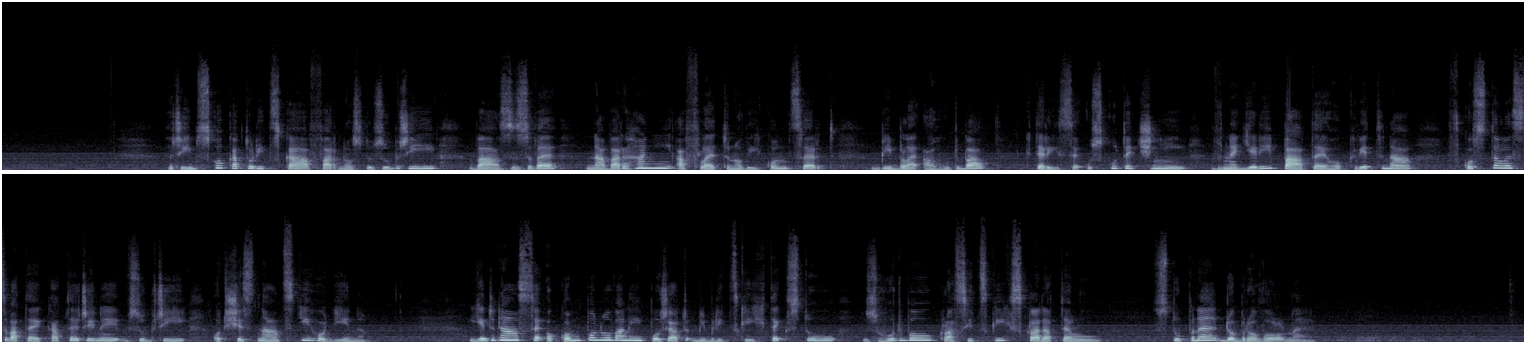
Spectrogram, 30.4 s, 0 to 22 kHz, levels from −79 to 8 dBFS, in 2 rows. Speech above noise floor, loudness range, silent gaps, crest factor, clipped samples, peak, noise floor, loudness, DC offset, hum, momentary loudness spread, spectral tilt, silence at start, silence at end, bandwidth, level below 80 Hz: 27 dB; 5 LU; none; 22 dB; under 0.1%; 0 dBFS; -48 dBFS; -22 LUFS; under 0.1%; none; 11 LU; -5.5 dB/octave; 1.3 s; 1.45 s; 14.5 kHz; -66 dBFS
